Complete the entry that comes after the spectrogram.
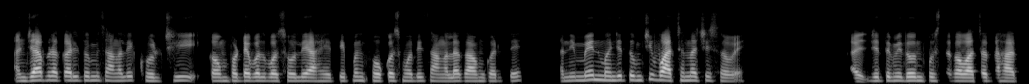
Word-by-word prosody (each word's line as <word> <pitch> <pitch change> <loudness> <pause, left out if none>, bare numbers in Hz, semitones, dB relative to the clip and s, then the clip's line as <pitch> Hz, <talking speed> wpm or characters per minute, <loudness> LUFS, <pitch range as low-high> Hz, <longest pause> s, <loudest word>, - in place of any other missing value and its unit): आणि 165 - -3
ज्या 190 +2 +8
प्रकारे 190 -1 +1
तुम्ही 190 0 -4
चांगली 180 0 -3
खुर्ची 180 0 -5 0.2
कम्फर्टेबल 170 0 +1
बसवली 165 0 0
आहे 160 -1 +2
ती 170 - -3
पण 180 0 -3
फोकसमध्ये 170 0 -2
चांगलं 160 -1 0
काम 160 -1 +2
करते 160 +2 -5 0.4
आणि 175 +2 -5
मेन 205 +3 +1
म्हणजे 195 -1 0
तुमची 200 +3 -2
वाचनाची 185 -1 +5
सवय. 160 -3 -5 1.3
जे 170 - -1
तुम्ही 175 +1 -3
2 175 0 +3
पुस्तकं 165 -1 -1
वाचत 160 0 +3
आहात 155 -1 +3
170 Hz, 155 wpm, -24 LUFS, 165-185 Hz, 1.3 s, ज्या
